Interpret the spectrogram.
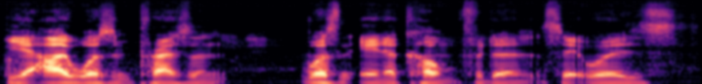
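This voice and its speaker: With a low voice, fairly even intonation, and a measured pace, a middle-aged podcast host talks in a musing, thoughtful way, his sentences long and rambling. It's a reflective interview chat. The recording has a distant mic and dry, echo-free sound.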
